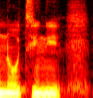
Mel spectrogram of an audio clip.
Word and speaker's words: Nutini: نوتینی تلفظش هم اینجوری که پی ای او ال او ان یو تی I N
